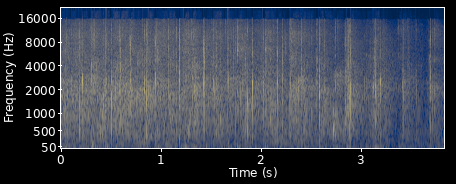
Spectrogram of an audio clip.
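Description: Applause from an audience at a political election discussion, a dense round of clapping with some sharper individual claps standing out, tapering off toward the end.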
